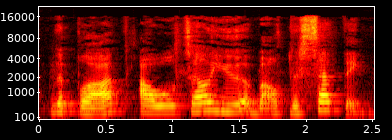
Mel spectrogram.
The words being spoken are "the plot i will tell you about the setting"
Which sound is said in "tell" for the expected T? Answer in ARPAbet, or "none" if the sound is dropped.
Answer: T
